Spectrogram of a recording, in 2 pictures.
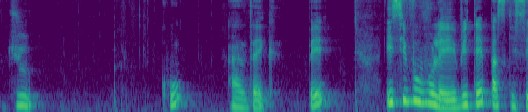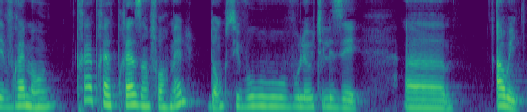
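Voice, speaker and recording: A woman's voice: fairly low pitch, warm tone. A woman teaching French in a live online lesson, correcting a text step by step. She explains patiently, repeats words often and talks into a phone she holds in her hand. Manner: slow, patient explaining with many "donc" and repetitions. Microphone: phone held in hand.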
